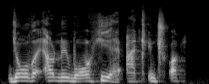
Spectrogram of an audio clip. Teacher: she does have a lot of glottal stops in her accent. I've noticed, anyways, which is like going like, "You're the only one here I can trust." Like when you don't like fully say a word, that's a glottal stop.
